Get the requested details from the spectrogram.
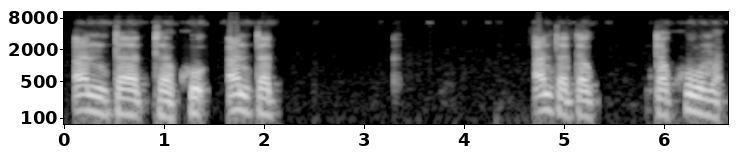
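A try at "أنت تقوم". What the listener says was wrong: Takumu. Takumu. Les verbes au présent se terminent toujours par ou.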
